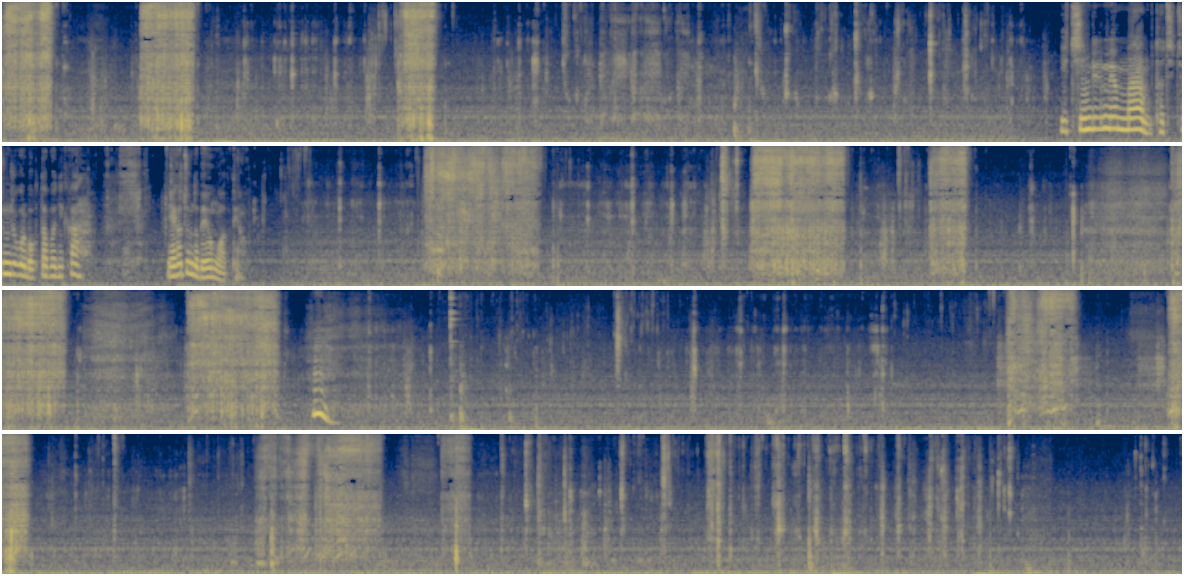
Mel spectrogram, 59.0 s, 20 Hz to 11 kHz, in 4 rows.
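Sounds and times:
quiet chewing: 2.2 - 13.2, 21.0 - 24.6, 35.7 - 42.1, 58.2 - 59.0
person slurping noodles: 42.0 - 43.0.

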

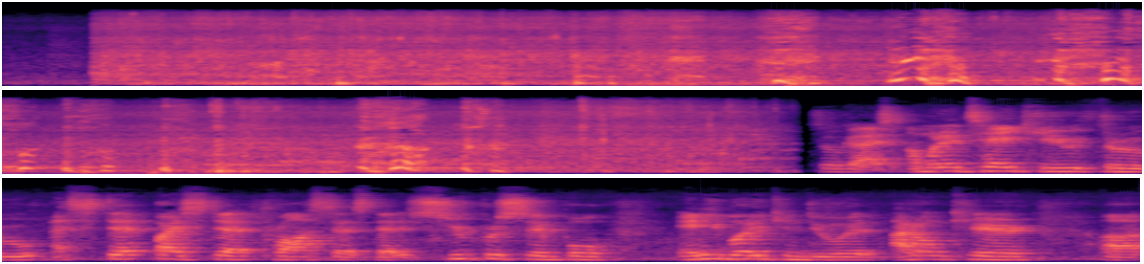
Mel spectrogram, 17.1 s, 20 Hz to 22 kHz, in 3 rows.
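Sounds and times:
swimmer splashing water: 0.5 - 9.7
person gasping and coughing: 2.8 - 8.2.

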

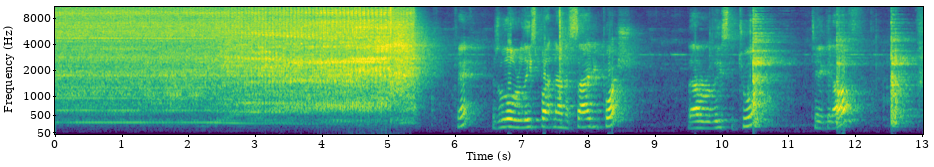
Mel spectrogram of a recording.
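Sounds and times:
hydraulic tool motor and pump: 0.0 - 5.7.

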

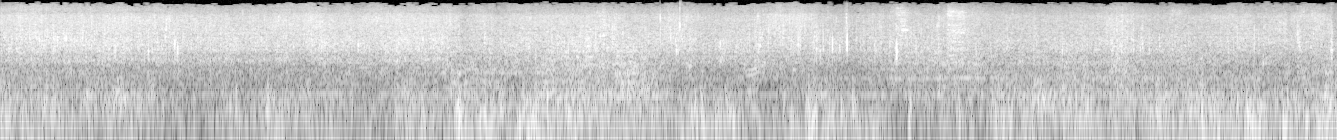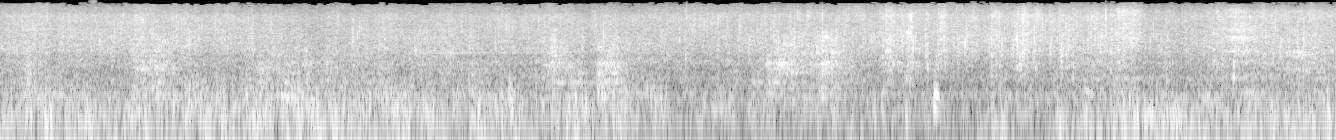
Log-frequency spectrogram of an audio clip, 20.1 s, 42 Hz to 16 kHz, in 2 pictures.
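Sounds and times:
wind noise on microphone: 0.0 - 20.0
rocks knocking and clattering: 13.8 - 19.4.

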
